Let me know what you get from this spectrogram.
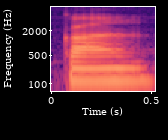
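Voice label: "gan", Mandarin Chinese, first tone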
